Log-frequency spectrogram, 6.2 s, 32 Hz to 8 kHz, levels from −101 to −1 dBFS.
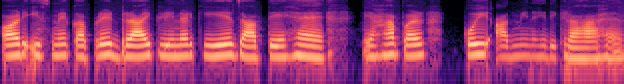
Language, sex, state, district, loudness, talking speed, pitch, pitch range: Hindi, female, Bihar, Vaishali, -18 LUFS, 165 wpm, 210 Hz, 195-220 Hz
